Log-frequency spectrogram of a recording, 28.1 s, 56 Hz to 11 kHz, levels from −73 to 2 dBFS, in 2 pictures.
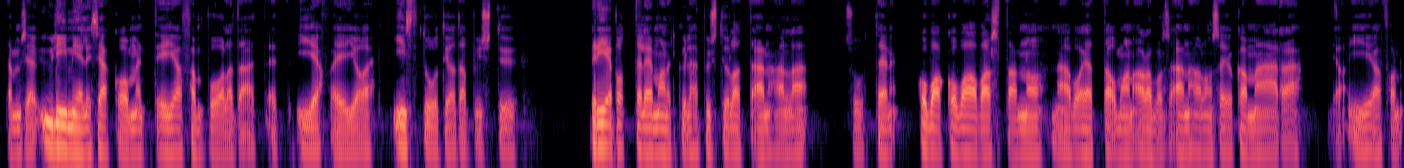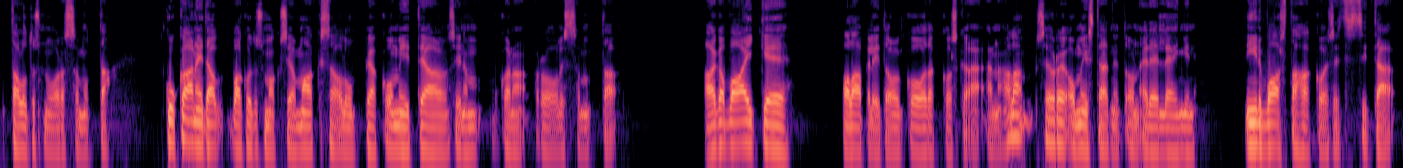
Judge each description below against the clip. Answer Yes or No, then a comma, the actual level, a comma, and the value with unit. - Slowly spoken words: No, average, 135 wpm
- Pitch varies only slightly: Yes, narrow, 2.0 semitones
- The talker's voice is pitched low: Yes, low, 105 Hz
